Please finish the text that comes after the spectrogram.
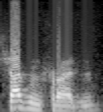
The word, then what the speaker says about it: Schadenfreude: And the word that designs that, it's pronounced Schadenfreude. It's a German word that literally translates to harm joy.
